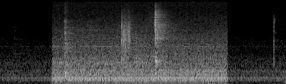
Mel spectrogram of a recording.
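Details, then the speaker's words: Hotpoint SI4 854 C IX circuit-board oven: sharp click starts a steady hum drawing 2,850 watts, another click cuts it off; heating element relays switching normally. "two relays clicked then we've got 2,850 watts of power being drawn"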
